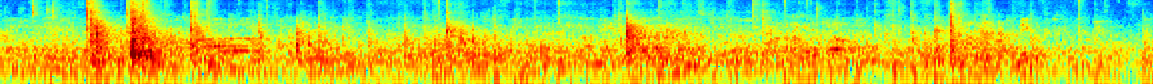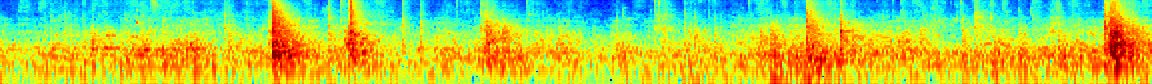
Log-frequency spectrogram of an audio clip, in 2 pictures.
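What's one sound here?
A ball knocks sharply against the figures and walls of a table football game.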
